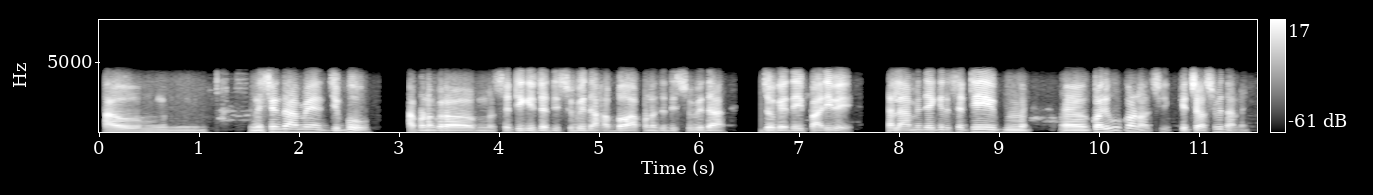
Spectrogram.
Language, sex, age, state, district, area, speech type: Odia, male, 60+, Odisha, Jharsuguda, rural, conversation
